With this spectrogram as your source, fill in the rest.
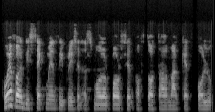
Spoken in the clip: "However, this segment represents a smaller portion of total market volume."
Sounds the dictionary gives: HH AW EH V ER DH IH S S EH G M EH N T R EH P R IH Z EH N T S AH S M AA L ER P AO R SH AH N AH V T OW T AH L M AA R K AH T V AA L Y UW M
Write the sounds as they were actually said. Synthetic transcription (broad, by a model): HH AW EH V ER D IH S S EH G M EH N T R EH P R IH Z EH N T AH S M AA L ER P AO R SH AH N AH F T OW T AH L M AA R K AH T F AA L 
